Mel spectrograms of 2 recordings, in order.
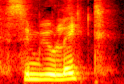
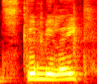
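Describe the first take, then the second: First: "simulate" said carefully, no t after the s; self-correction. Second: "stimulate" blurted louder, with a t after the s; wrong word "stimulate", stressed and loud; slip of the tongue. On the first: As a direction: fix it to "simulate" cleanly. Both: Real, not acted.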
